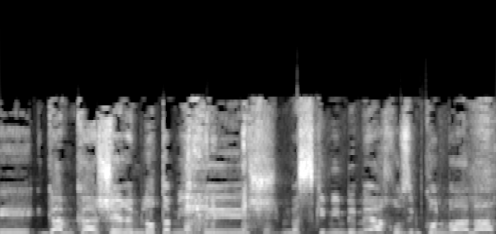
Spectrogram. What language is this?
Hebrew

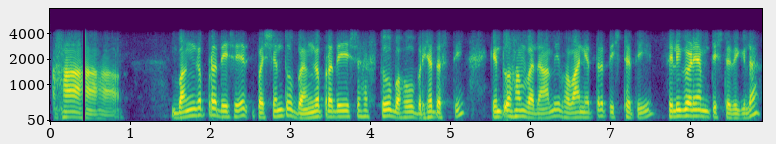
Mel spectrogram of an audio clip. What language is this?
Sanskrit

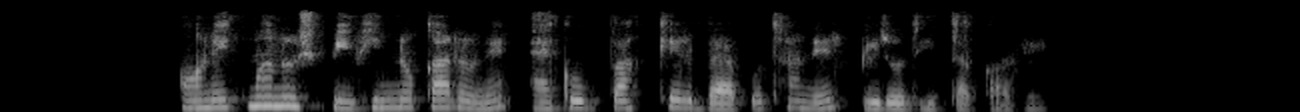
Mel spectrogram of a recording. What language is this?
Bangla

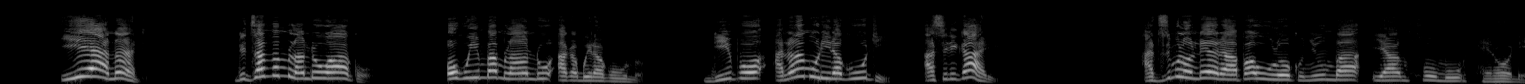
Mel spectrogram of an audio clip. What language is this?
Nyanja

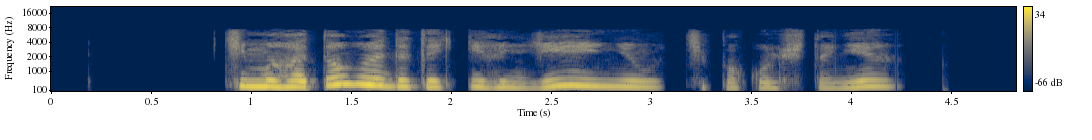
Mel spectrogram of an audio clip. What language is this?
Belarusian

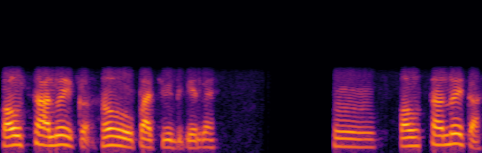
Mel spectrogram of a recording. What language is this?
Marathi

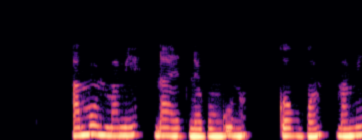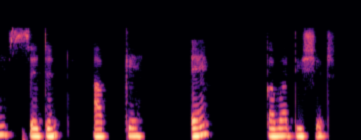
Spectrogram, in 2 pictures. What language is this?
Kalenjin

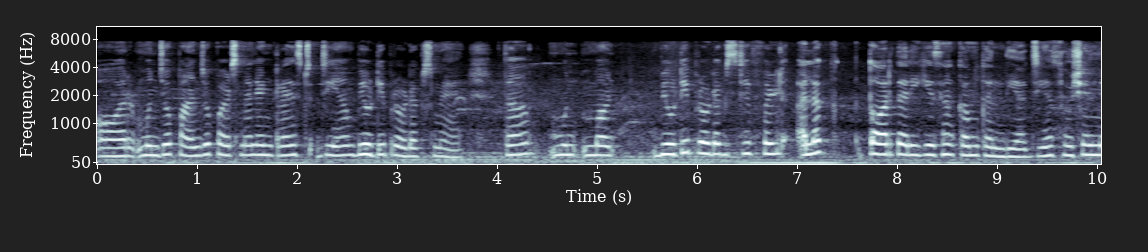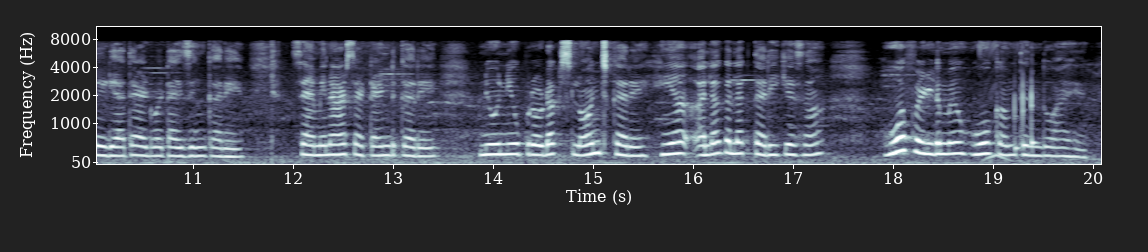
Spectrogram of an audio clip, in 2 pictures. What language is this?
Sindhi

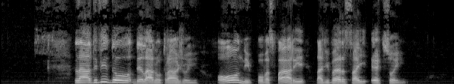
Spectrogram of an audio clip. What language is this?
Esperanto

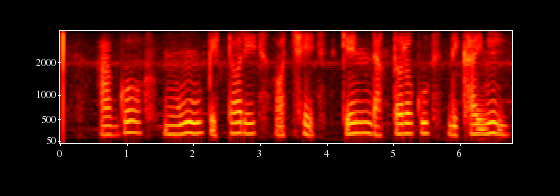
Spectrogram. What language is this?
Odia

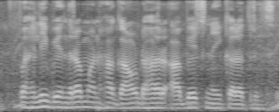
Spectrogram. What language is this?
Chhattisgarhi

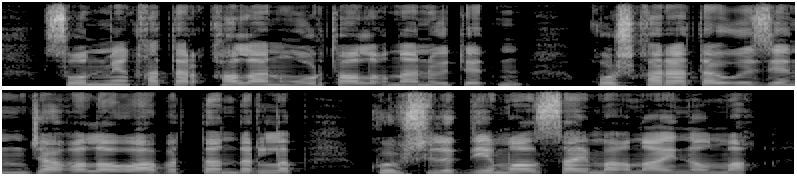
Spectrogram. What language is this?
Kazakh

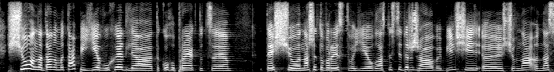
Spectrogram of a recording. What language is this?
Ukrainian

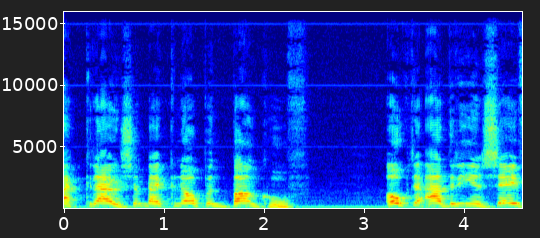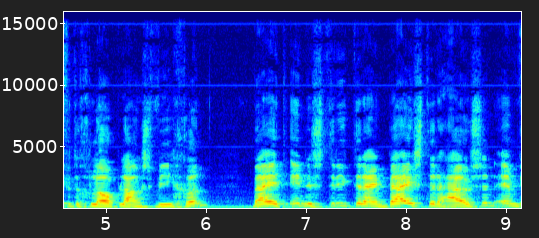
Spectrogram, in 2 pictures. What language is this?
Dutch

